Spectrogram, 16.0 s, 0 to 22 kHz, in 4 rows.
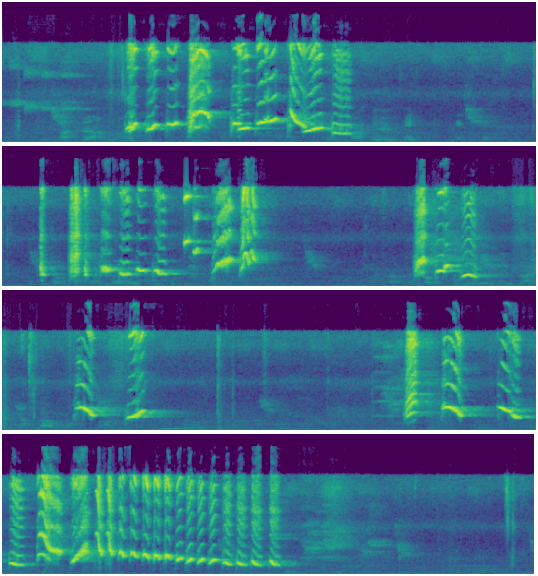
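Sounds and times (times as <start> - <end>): bird singing rapid chirps: 0.1 - 2.7, 4.2 - 6.5, 7.1 - 7.8, 8.5 - 9.3, 10.8 - 15.2.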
